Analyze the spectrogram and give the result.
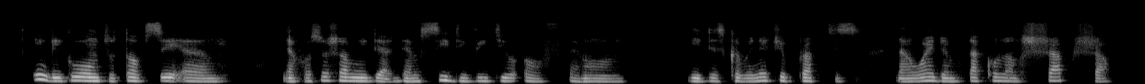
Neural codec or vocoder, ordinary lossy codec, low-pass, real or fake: codec, 24 kHz, 0.5 kbps, DualCodec; Opus, 32 kbps; 7.2 kHz; fake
